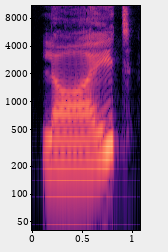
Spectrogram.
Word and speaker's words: light: And here we have also light. light. We will not pronounce G will H.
